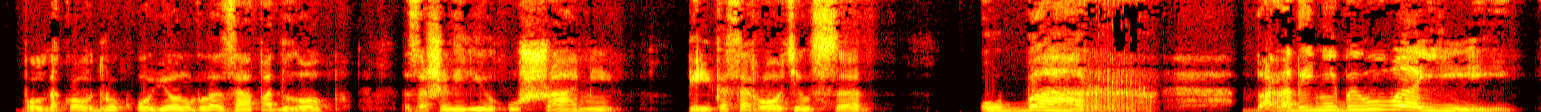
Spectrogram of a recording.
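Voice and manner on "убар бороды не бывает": cracking, fit-like, high-pitched breaking yell. Narrator reading a character suddenly contorting his face at a captain, fitful breaking yell. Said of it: "заорал припадочным, срывистым голосом".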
